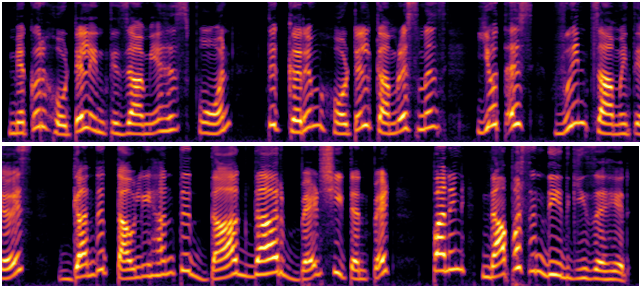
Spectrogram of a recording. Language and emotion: Kashmiri, disgusted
